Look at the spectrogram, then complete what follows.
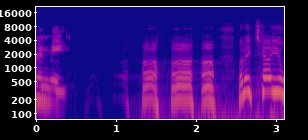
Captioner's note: Huckabee chuckles sarcastically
